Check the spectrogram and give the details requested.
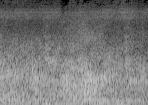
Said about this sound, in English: I'm replacing that distracting sound with the sound of traffic here on Betty Lane. Not Penny Lane, but Betty Lane.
